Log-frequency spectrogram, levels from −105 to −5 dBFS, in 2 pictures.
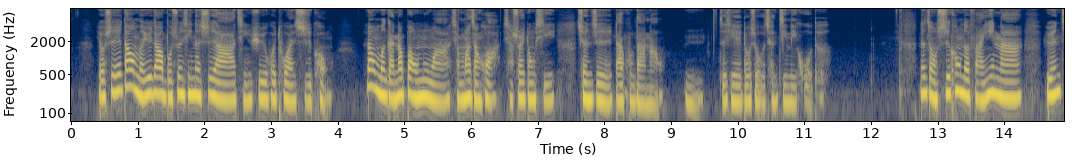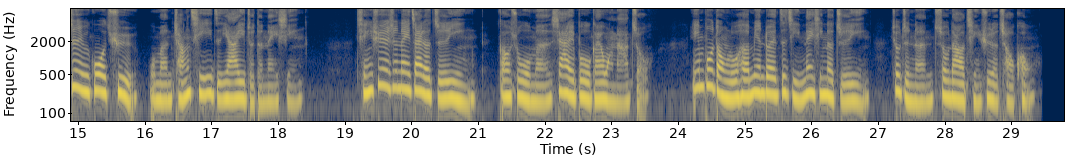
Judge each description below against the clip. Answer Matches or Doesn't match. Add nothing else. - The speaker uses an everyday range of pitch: Matches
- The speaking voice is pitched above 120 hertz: Matches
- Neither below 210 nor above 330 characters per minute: Matches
